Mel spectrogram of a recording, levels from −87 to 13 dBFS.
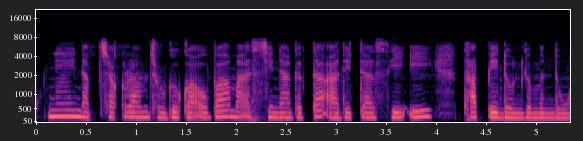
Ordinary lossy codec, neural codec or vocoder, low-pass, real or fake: none; codec, 16 kHz, 16 kbps, FreqCodec, larger model; none; fake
